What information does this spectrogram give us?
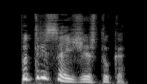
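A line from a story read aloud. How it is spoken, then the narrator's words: Happy, smiling. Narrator (Russian): сказал Невилл, радостно улыбаясь Гермионе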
